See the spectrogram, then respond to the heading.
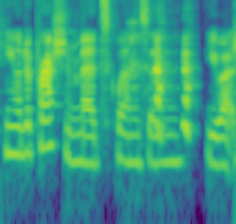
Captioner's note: laughs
